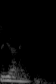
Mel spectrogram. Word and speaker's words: Giannis: It's pronounced Yanni.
